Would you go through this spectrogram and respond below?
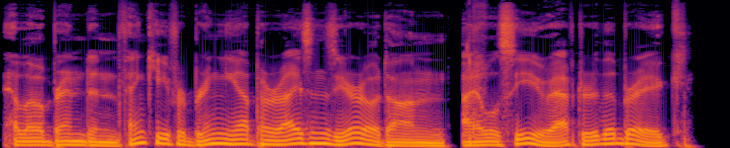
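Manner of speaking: robotic talking voice. Addressing the other speaker before a break, robot voice. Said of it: "Why am I talking like a robot all of a sudden?".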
